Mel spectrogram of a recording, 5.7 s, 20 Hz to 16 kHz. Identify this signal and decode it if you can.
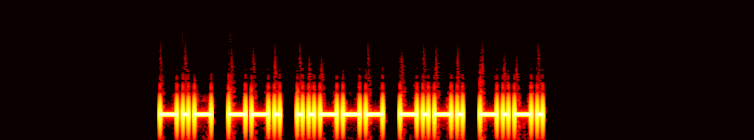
Morse code, heard as a keyed tone, about 27 wpm, 700 Hz. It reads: KG2CC
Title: USA Call Signs - 5 Characters - Repeated 2x - 28wpm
